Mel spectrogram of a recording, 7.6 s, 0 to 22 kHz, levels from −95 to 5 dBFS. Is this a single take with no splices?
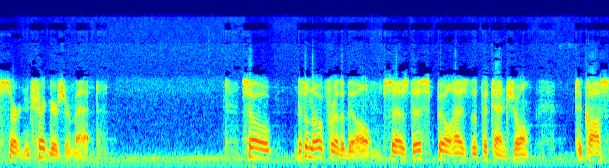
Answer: no; 2 cuts; at 3.8 s, 5.1 s

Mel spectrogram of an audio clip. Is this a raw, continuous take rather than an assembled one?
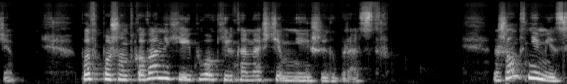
yes; 0 cuts

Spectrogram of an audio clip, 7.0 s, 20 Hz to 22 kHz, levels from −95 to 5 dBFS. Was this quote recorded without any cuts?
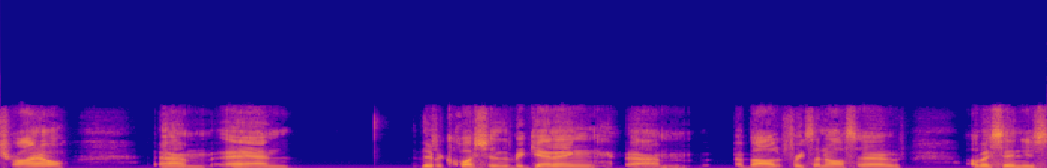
no; 3 cuts; at 2.9 s, 3.4 s, 5.4 s

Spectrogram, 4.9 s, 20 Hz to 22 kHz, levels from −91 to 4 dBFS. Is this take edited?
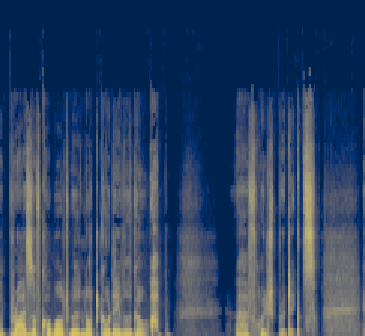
yes; 1 cut; at 1.5 s

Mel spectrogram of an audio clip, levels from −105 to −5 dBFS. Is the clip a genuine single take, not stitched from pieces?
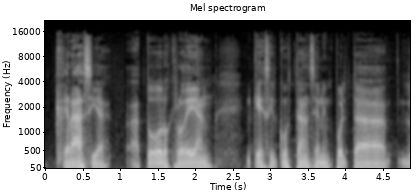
no; 3 cuts; at 1.1 s, 1.7 s, 2.7 s

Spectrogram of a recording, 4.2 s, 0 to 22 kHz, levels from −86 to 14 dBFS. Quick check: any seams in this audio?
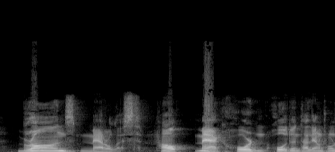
no; 0 cuts

